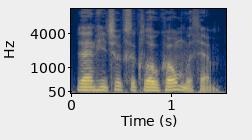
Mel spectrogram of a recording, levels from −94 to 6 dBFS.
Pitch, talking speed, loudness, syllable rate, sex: 120 Hz, 310 wpm, -16 LUFS, 5.7 syllables/s, male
